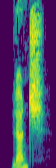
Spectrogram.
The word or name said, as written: LUNCHEN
